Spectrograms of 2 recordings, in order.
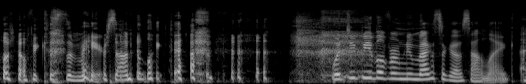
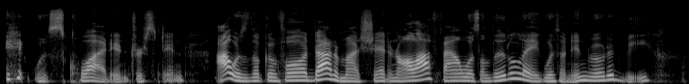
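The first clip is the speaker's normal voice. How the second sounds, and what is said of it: Yosemite Sam-style cartoon voice. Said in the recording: “Why does ... sound like that? ... They sound like Yosemite Sam. ... that's the accent ... state accent ... of New Mexico.”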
